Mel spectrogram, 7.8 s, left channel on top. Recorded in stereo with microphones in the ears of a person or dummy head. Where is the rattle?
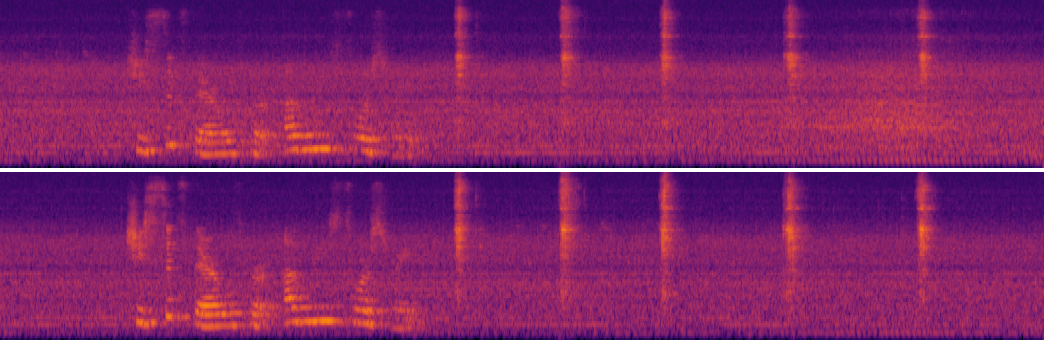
25° right (ahead or behind), 0.8 m.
